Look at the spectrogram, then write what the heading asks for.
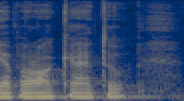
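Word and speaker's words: وبركاته: আরেকবার উচ্চারণ করছি। আসসালামু আলাইকা আইয়ুহান নাবু ওয়ারাহমাতুল্লাহি ওয়াবারাকাতুহ তাহলে আমরা এটির অর্থ আমরা জেনে নেই আসসালামু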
